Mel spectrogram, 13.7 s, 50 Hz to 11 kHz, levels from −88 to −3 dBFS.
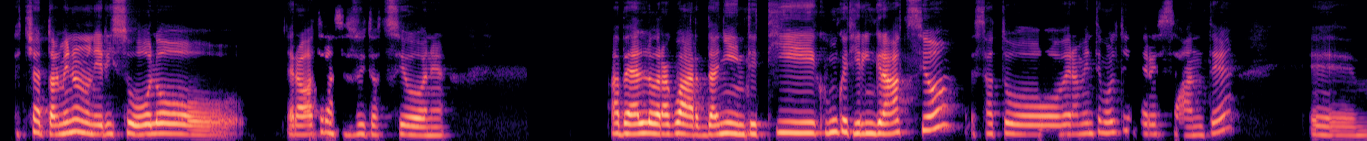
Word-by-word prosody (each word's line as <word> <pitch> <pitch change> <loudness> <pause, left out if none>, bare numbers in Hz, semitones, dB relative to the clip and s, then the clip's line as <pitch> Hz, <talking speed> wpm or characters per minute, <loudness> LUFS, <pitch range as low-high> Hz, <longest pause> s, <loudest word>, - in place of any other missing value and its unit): Eh 220 - -18
certo. 245 -1 0
Almeno 245 +6 +2
non 235 -3 +1
eri 220 +1 -1
solo, 225 - 0 0.4
eravate 210 +3 -1
nella 250 -3 -2
stessa 215 -2 -11
situazione. 205 -3 -3 1.6
Ah 235 - -1
beh, 230 -1 +5
allora, 230 -1 +6
guarda, 215 -3 +3
niente 225 -1 +1
ti 245 +1 +1
comunque 265 +3 0
ti 240 -2 -3
ringrazio, 260 - +1
è - - -21
stato 215 -1 -3
veramente 225 +3 -5
molto 255 +3 -6
interessante, 220 - -10 0.7
ehm 100 -1 -9
225 Hz, 110 wpm, -20 LUFS, 215-245 Hz, 1.6 s, allora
